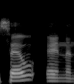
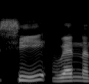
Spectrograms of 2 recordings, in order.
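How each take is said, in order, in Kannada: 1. ಮೊದಲ ಸ್ವರ ಹ್ರಸ್ವ, 'sev-en' ಎಂದು ವಿಭಜನೆಯಾಗುತ್ತದೆ. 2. ಮೊದಲ ಸ್ವರ ದೀರ್ಘ, 'see-ven' ಎಂದು ವಿಭಜನೆಯಾಗುತ್ತದೆ. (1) "ಬಾಳ ಅಂದ್ರೆ ಬಾಳ ಶಾರ್ಟ್ ಆಗಿ ... ಪ್ರಾಪರ್ ಪ್ರೊನೌನ್ಸಿಯೇಷನ್" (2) "ಪ್ರೊನೌನ್ಸಿಯೇಷನ್ ರಾಂಗ್ ಆಗಾಗತ್ತ"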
